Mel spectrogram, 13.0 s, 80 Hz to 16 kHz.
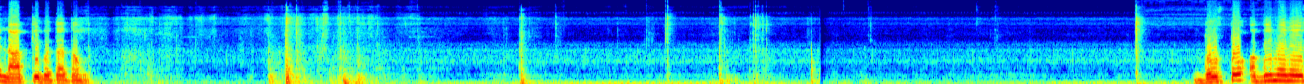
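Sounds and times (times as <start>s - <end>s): low steady hum: 0.0s - 13.0s
switch click: 11.3s - 11.6s.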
